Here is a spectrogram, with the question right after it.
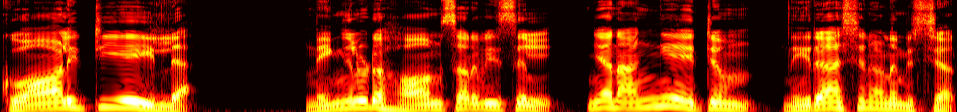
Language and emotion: Malayalam, angry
